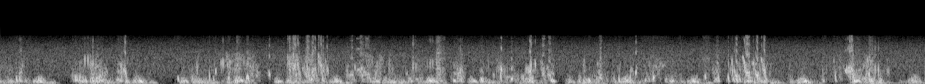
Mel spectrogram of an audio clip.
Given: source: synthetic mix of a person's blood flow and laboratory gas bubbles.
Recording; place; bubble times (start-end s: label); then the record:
Doppler ultrasound of blood flow; precordium
0.00-0.32 s: bubbles
0.71-1.31 s: bubbles
1.74-1.83 s: bubbles
2.00-2.62 s: bubbles
2.66-2.74 s: bubbles
2.84-3.32 s: bubbles
3.44-3.85 s: bubbles
3.90-4.68 s: bubbles
4.78-4.87 s: bubbles
4.90-5.59 s: bubbles
5.85-6.24 s: bubbles
6.27-6.70 s: bubbles
7.01-7.22 s: bubbles
7.25-7.71 s: bubbles
8.21-8.27 s: bubbles
8.32-8.92 s: bubbles
From the record:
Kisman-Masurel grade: 333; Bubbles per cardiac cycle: rolling drumbeat, 9 or more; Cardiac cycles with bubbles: 50 to 99%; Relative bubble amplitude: loud (0.450 to 0.775); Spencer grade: 3 (all of the cardiac periods contain showers or single bubble signals, but not dominating or overriding the cardiac motion signals); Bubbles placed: only in the low amplitude regions of the cardiac cycle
